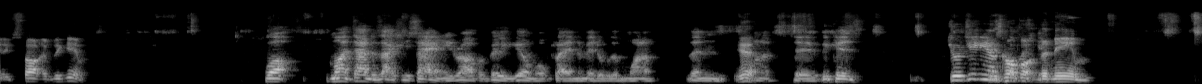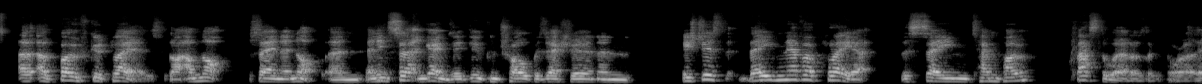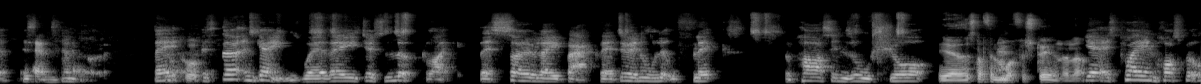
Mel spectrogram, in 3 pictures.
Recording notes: The Football Humans are back on Zoom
